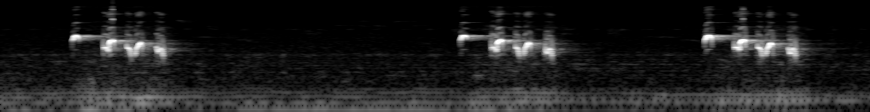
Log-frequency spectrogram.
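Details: Three matching phrases from a Puff-throated bulbul decoy used to teach young birds: each opens with a level whistle, then three falling, bubbly notes, with a long pause after the first.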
